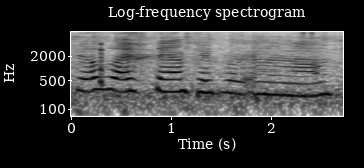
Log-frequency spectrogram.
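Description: A woman at a very slow pace, ordinary pitch variation, loud background noise throughout. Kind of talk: casual remark. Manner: sleepy, slurred numb-mouthed speech. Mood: dazed, complaining of dry mouth. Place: car. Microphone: phone near.

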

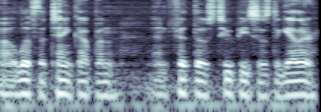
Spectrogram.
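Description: Somewhat breathy male voice with light background noise. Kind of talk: tutorial. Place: street. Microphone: phone near.

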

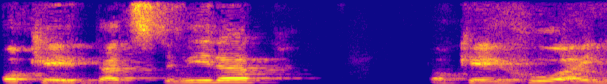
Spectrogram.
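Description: A man with a dark, mellow, somewhat breathy tone speaks at a moderate pace with ordinary pitch variation. Room echo is audible against a quiet background. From France. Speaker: agile coach. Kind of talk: workshop facilitation. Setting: video call. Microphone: video call.

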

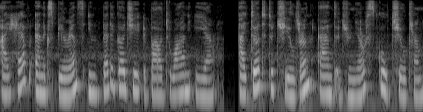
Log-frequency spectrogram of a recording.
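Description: Very slow, somewhat breathy speech with a Russian accent, ordinary pitch variation and light background noise. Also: woman. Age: 20s. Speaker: English teacher. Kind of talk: video monologue. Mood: warm, smiling. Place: home room. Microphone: webcam.

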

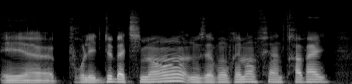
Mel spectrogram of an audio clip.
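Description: Over a quiet background, a man with a fairly low pitch talks at a moderate pace with ordinary pitch variation, the sound dry and close with no echo. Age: 30s. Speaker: architect. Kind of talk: interview. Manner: hesitant, frequent fillers.

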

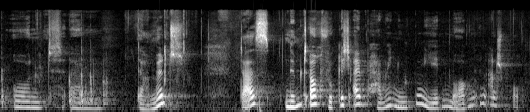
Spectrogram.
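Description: A woman whispering at a very slow pace. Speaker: vlogger. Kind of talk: casual routine vlog chat. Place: bathroom.

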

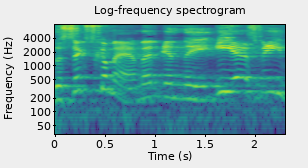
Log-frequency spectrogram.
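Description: At a very slow pace, a man speaks in a raised, projected voice with lively intonation, amid audible room echo and light background noise. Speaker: pastor. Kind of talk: sermon. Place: church.

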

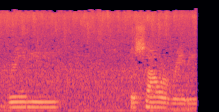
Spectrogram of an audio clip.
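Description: A woman talks at a moderate speed while loud background noise fills the recording. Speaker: new mother vlogger. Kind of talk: casual vlog chat. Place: bathroom. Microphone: phone near.

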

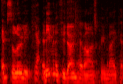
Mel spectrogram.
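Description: With light background noise behind him, a man uses a plain, everyday voice, fairly low in pitch, with ordinary pitch variation. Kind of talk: tutorial. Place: kitchen.

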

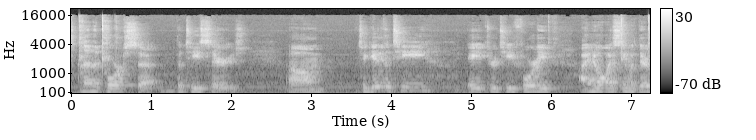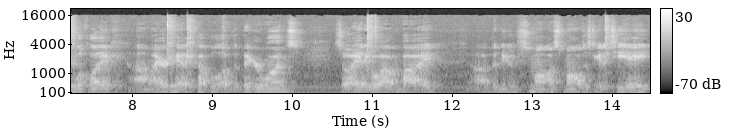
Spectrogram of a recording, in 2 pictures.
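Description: A man keeps his intonation fairly even and his pace moderate while noticeable noise runs in the background. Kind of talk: casual show-and-tell tutorial. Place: home room. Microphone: phone near.

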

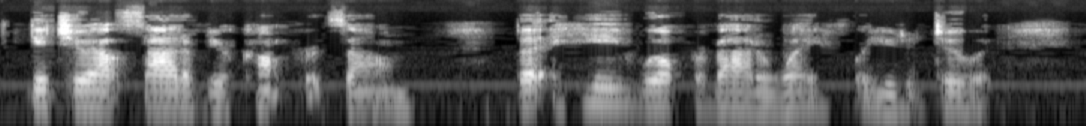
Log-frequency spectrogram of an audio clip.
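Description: Somewhat breathy and very deep in pitch, a woman's voice sounds dry with no echo over light background noise. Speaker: bible study teacher. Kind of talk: bible study talk. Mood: earnest, teaching. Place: home room. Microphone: webcam.

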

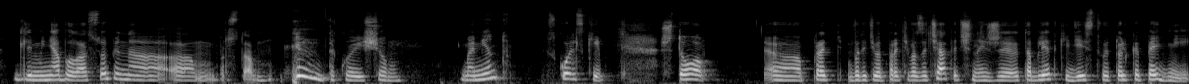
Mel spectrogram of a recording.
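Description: A woman's medium-pitched voice, dark and mellow in tone, with ordinary pitch variation, a fairly slow pace, and long, frequent pauses. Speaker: volunteer and business owner. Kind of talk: interview. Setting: studio.

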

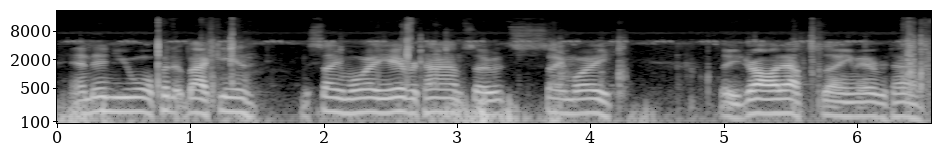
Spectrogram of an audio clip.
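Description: Speech comes at a very fast pace in a monotone, flat intonation. The sound is dry with no echo, over noticeable background noise. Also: man. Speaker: outdoor gear demonstrator. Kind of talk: tutorial. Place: garden. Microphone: phone near.

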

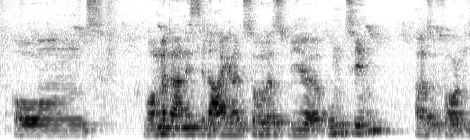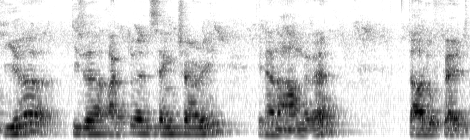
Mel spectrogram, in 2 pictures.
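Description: Audible room echo and light background noise around a man talking at a moderate pace, with ordinary pitch variation. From Austria, Vienna. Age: 20s. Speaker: volunteer at animal sanctuary. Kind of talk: testimonial appeal to camera. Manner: halting, with fillers and repetitions. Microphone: camera far.

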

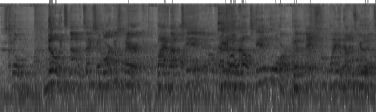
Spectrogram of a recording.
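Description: Loud background noise and audible room echo fill the recording. Through it, a man speaks at a moderate pace. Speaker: quiz host. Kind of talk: game show hosting. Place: bar.

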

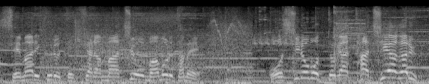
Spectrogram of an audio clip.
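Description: Loud music plays in the background as a man talks at a moderate pace, the sound dry with no echo. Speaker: voice actor. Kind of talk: TV commercial read. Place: booth.

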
